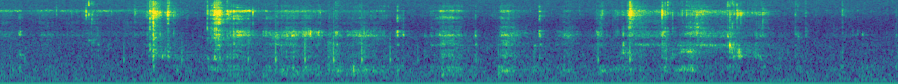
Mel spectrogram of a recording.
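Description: Faint chewing of crunchy Cheetos Flamin' Hot Bag of Bones corn snacks with the mouth closed, a few soft crackling crunches, the clearest about a second in.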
